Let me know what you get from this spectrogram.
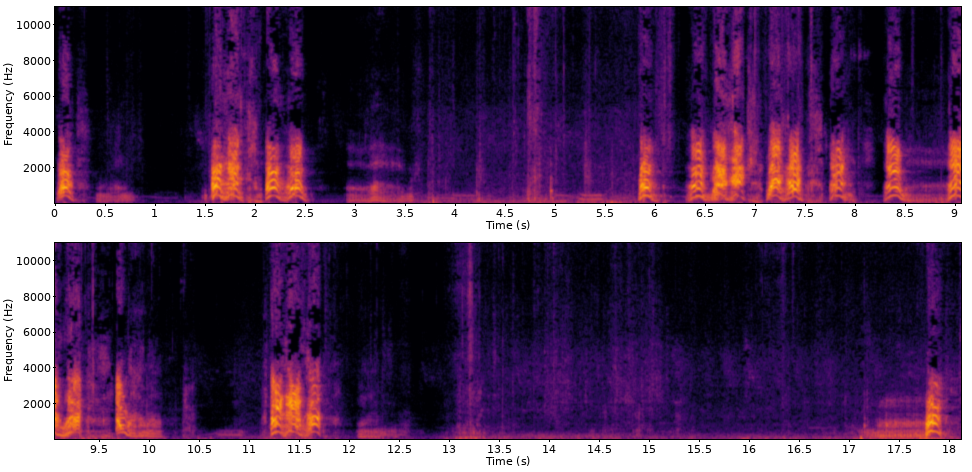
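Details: A little dog, angry, letting out a run of sharp, harsh barks and screams in quick bursts, some clustered in rapid volleys, with short quiet gaps and a low hum between outbursts.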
